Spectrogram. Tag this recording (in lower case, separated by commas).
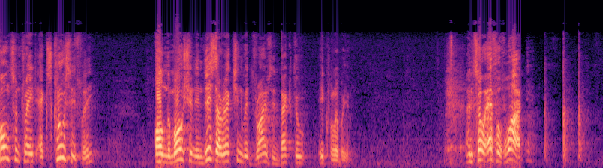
speech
